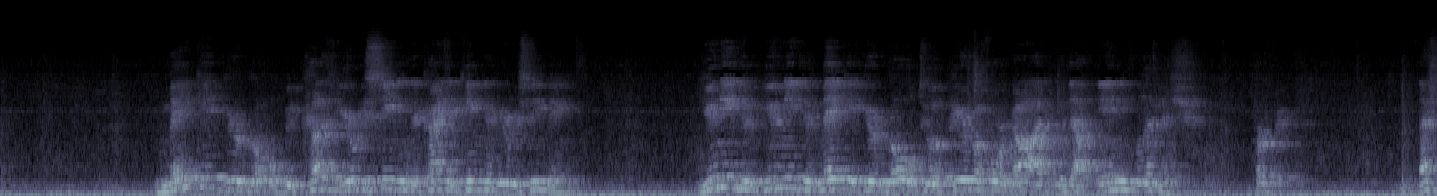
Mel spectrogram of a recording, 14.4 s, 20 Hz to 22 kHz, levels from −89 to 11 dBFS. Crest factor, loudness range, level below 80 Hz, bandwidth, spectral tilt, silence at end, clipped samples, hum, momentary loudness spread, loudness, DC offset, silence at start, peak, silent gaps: 16 dB; 4 LU; -44 dBFS; 9.6 kHz; -8.5 dB/octave; 0 s; under 0.1%; none; 15 LU; -31 LUFS; under 0.1%; 0 s; -16 dBFS; none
